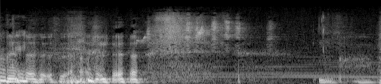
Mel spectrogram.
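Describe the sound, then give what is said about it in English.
Parrots squawk in the background, a burst of harsh, scratchy calls rising midway through, while a person talks at the start and again at the end. “There were many parrots at that time, so don't become disturbed”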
